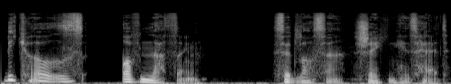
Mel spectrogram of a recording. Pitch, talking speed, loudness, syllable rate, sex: 105 Hz, 105 wpm, -21 LUFS, 4.0 syllables/s, male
